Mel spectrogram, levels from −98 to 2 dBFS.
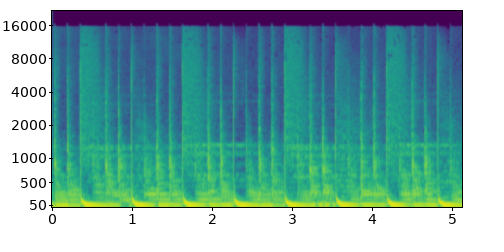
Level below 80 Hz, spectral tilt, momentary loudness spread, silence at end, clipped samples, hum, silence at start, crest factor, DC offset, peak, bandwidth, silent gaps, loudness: -10 dBFS; -6 dB/octave; 3 LU; 0 s; under 0.1%; none; 0 s; 8 dB; under 0.1%; 0 dBFS; 15.5 kHz; none; -12 LUFS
